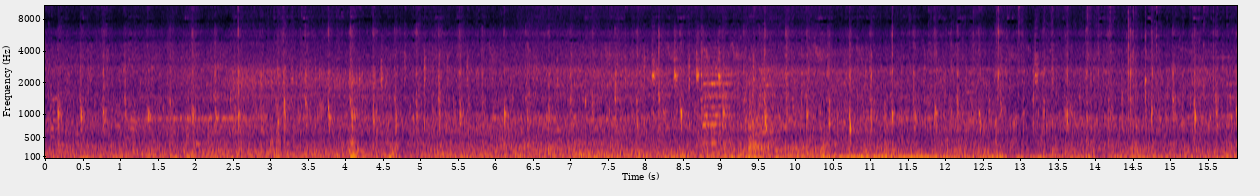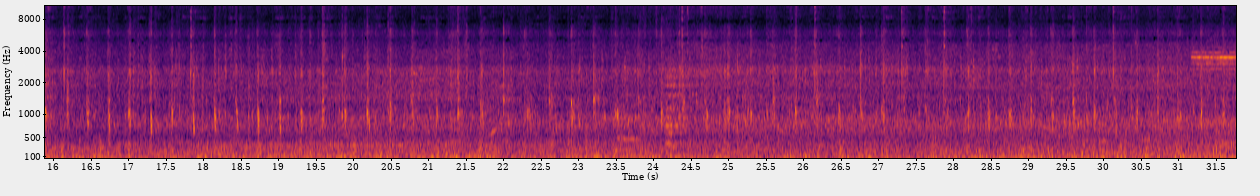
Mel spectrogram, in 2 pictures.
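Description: A carriage horse's hooves clip-clopping steadily on a wet paved street as it pulls a horse-drawn carriage.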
